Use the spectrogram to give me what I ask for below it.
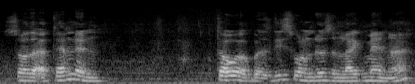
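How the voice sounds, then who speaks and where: Woman storyteller, slow and halting, lowish voice, distant mic with faint noise. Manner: unhurried, halting storytelling with many fillers. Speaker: spiritual teacher telling jokes. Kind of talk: telling jokes to an audience.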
